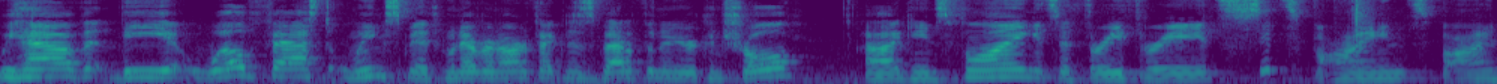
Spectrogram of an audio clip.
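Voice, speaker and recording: A man's fairly high voice with ordinary pitch variation and a fairly quick pace, in a very clean recording with a silent background. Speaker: card game youtuber. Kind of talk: product unboxing commentary. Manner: fast; rambling, casual.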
